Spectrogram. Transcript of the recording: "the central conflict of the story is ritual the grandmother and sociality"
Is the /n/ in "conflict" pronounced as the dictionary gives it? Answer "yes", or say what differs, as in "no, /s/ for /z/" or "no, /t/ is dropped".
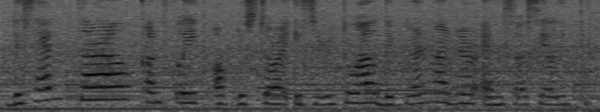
yes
